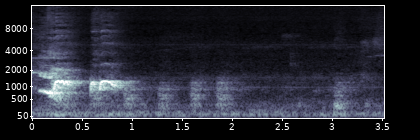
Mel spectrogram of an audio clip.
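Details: Local zebra dove singing actively: two loud, rolling cooing phrases in the first second, followed by a series of faint, soft notes.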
